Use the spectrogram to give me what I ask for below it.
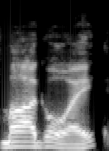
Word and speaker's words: magoi: So in the Greek, it's magoi. When I say English, I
